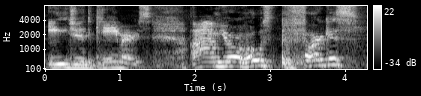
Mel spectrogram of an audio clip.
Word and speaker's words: Pfarcus: gamers i'm your host farkas the p is supposed to be silent and i'm your other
